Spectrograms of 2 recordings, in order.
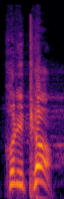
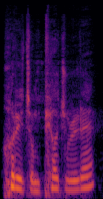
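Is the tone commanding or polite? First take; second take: commanding; polite. First: It is said as a blunt command. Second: It is said as a gentle request.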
